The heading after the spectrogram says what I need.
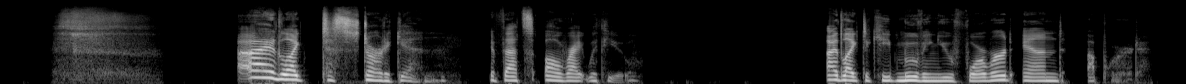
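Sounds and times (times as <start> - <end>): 
long drawn breath: 0.5 - 1.7
speech: 2.4 - 6.4, 8.3 - 11.5.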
